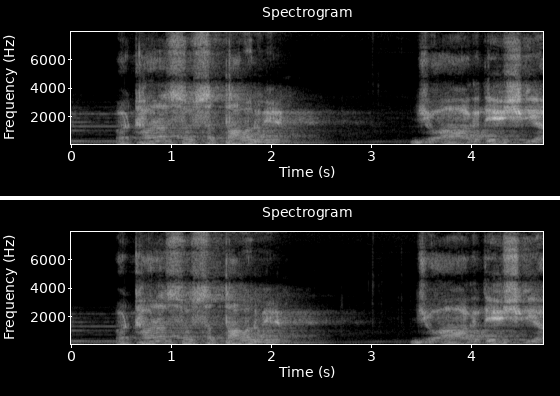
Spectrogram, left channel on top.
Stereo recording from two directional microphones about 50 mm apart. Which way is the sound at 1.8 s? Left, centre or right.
Centre.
